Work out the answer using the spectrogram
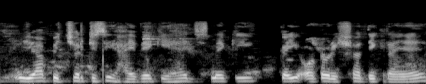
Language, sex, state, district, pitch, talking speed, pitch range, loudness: Hindi, male, Uttarakhand, Uttarkashi, 145 Hz, 195 wpm, 135-155 Hz, -16 LUFS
